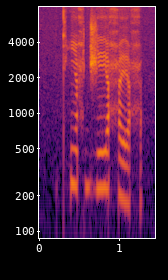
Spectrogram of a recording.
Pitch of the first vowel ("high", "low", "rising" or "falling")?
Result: high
